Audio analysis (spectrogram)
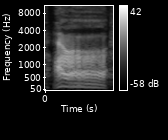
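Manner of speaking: mock dog growl in tug of war; playful growl. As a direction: growl like playing with a puppy. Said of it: "and I'll go".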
